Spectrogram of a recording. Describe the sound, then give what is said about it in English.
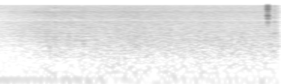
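Ocean waves wash in a steady, soft roar of surf with no distinct break over the short stretch, fairly quiet and even throughout, with no voices. “So in this podcast space, I continuously bring us back to that rhythm through my voice, the stories I share, and the ocean waves.”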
